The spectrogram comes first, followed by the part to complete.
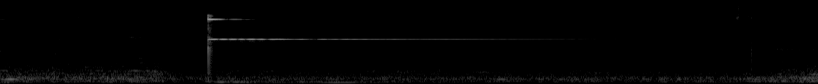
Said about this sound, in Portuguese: e no seu tempo, ao toque do sino, eu te convido a abrir os olhos finalizando assim essa prática.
